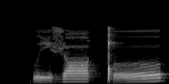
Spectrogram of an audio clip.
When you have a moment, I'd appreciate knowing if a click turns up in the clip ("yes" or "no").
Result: yes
